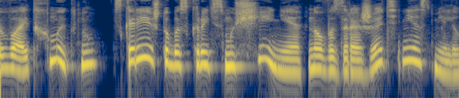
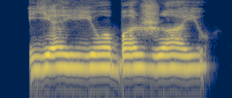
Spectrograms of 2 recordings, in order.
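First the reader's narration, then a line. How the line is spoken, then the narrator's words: Lovesick moan. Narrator (Russian): влюбленно простонал Тин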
